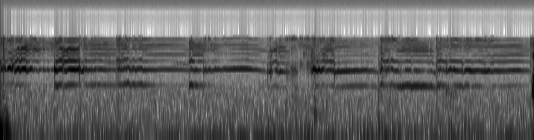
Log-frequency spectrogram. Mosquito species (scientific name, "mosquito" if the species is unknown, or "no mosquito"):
mosquito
